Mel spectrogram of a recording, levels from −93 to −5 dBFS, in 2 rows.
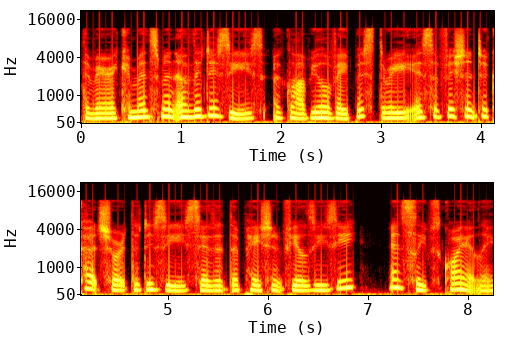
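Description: Speech, carrying periodic USB or driver dropouts from 0.06 s to 8.18 s. Every 63.5 ms, roughly 16 times a second, a tiny slice of audio, around half a millisecond, is skipped outright rather than replaced with silence. The splice at each gap produces a tick, so the speech carries a steady stream of clicks, well over a hundred in total, audible only where there is signal. The fixed spacing points to a background task periodically stalling the USB bus or audio driver.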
